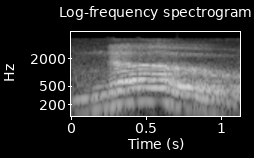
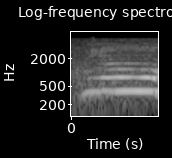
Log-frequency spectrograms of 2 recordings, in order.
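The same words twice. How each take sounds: First: It is said more firmly. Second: It is said gently and softly.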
